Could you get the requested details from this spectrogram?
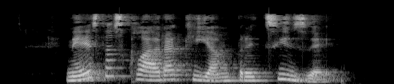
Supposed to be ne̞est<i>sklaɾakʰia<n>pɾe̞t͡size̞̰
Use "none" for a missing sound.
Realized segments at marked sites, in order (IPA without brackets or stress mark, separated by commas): a, m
